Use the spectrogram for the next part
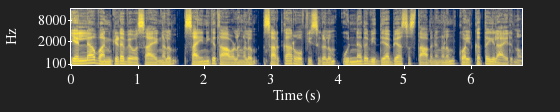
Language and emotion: Malayalam, neutral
